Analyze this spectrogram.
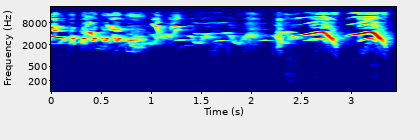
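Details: Oriental magpie-robin, a caged songbird, singing a varied run of clear whistled phrases: warbling notes around the middle, then two loud rising-and-falling whistles near the end.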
